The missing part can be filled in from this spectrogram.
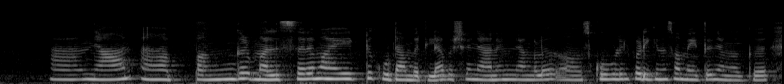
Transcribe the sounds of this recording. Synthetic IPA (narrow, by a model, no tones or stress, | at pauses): ɲaːnpɐŋɡɐmɐlsɐɾɐmaːjiʈːɨkuːʈːaːnpɐtːilːɐpɐkʂe̞ːɲaːnɲɐŋːɐɭskuːɭilpɐɽʰikʲːunːɐsɐmɐjɐt̪ːɨɲɐŋːɐɭkɨ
